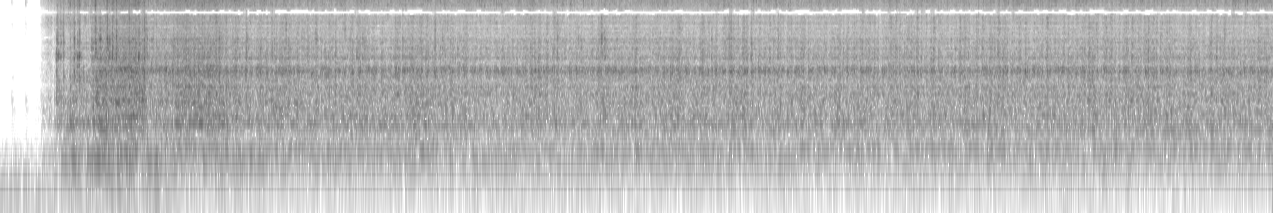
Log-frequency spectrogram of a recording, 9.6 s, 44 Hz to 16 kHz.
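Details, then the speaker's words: Off-grid solar three-phase pool pump, installed March 2021, failed February 2024 after about 2 years 10 months: steady motor hum with a rough chattering rasp; likely the front bearing closest to the impeller froze up. "so what happened I'm pretty sure is the bearing that's closest to the actual pump impeller froze up so I got a couple Clips I'll show you what the noise it was making and things like that"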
